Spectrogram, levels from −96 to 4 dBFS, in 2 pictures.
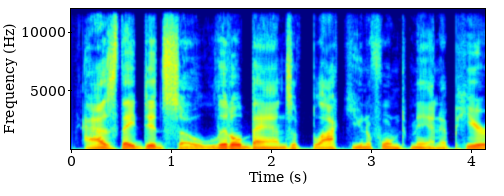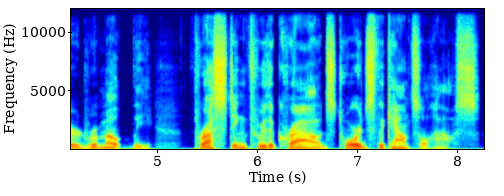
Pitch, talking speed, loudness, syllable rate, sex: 95 Hz, 150 wpm, -20 LUFS, 4.5 syllables/s, male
